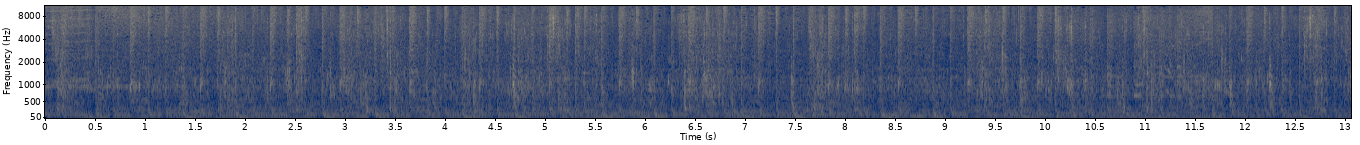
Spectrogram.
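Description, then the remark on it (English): Oars dip and pull through water in a steady, overlapping rhythm as two eight-person rowing boats, a novice crew and a varsity crew, race each other on a practice race course, with continuous splashing and churning water and no voices. “On my call, both boats start rowing.”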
